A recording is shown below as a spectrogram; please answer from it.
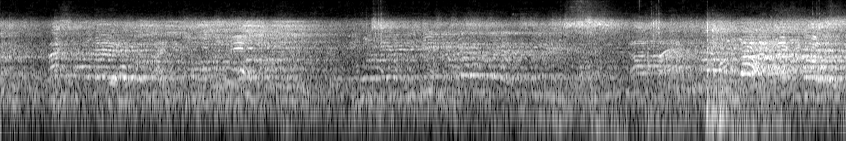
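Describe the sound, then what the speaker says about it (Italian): Bare feet stomping on the floor at a traditional kung fu competition in Rome, a run of dull, thudding impacts in steady succession over a busy indoor hall ambience, with voices throughout. "sbatti i piedi"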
